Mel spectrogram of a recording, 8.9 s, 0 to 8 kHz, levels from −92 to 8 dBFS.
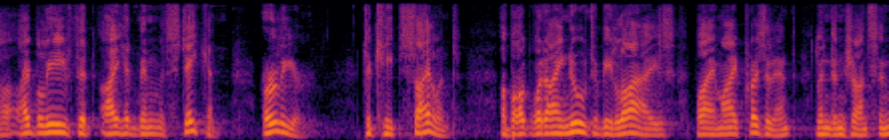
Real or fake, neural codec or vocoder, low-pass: real; none; 7.2 kHz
